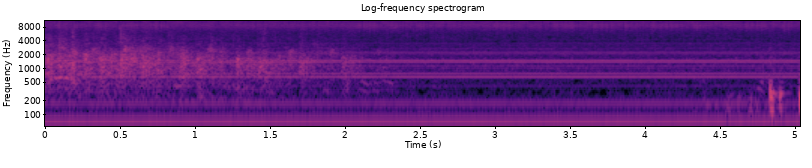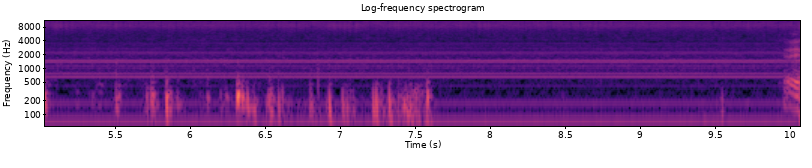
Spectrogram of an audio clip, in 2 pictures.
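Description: Audience applause dying away over the first couple of seconds. A steady electrical hum and buzz with several fixed tones runs under it and continues, and a few short knocks and clicks come about five to seven seconds in.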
